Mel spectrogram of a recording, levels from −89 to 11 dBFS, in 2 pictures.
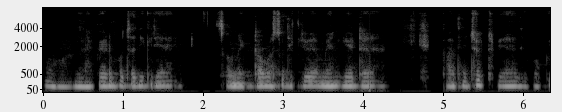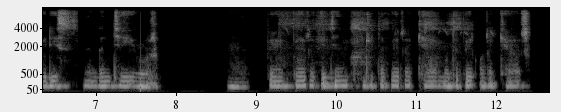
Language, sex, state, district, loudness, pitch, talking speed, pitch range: Rajasthani, male, Rajasthan, Nagaur, -38 LUFS, 130 Hz, 75 wpm, 110-135 Hz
